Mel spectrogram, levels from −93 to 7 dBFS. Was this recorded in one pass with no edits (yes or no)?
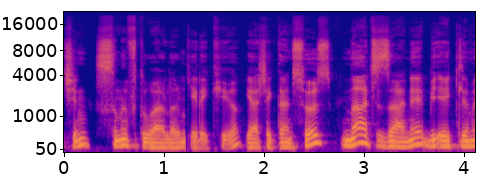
no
